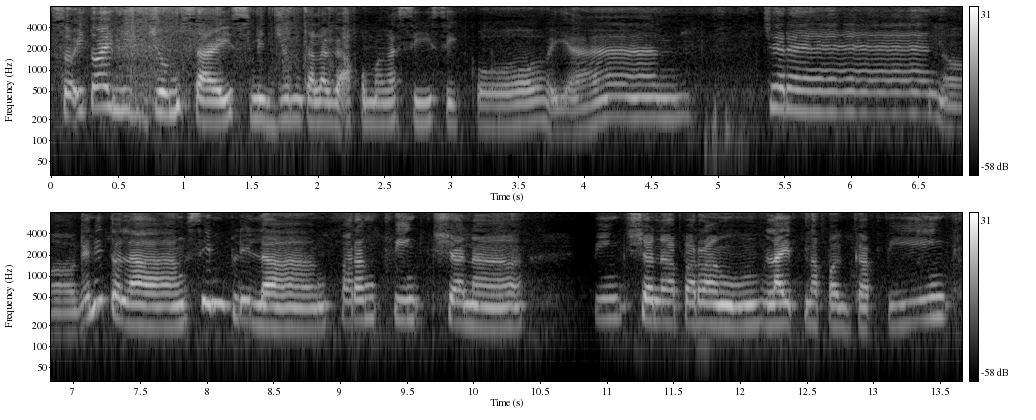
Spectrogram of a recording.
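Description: A dark, mellow tone at a very slow pace, with lively intonation. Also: woman, medium pitch for a woman. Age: 40s. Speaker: vlogger and sari-sari store owner. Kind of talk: casual vlog, unboxing. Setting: at home store, standing. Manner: animated, laughing often.

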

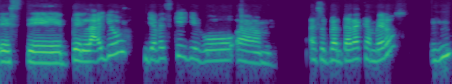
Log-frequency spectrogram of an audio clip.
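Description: Fairly high in pitch, a woman speaks at a very slow pace with ordinary pitch variation. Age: 30s. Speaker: podcast co-host. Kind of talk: casual chat. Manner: hesitant, many fillers.

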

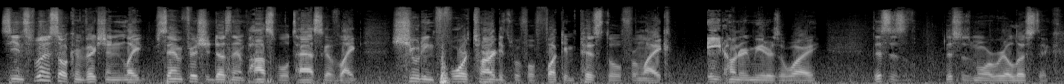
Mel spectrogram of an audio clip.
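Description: With noticeable background noise, a man talks at a moderate pace. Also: fairly low pitch for a man, ordinary pitch variation. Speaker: video game commentator. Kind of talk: casual let's-play commentary over gameplay. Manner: excitable, profane, blurting reactions like oh shit mid-sentence; rambling, filler-heavy, loses train of thought.

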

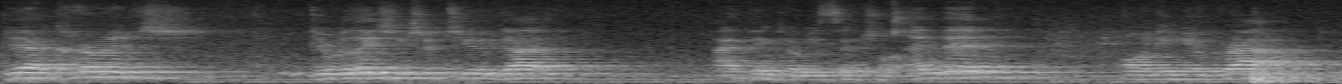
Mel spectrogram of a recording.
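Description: A man with a fairly high voice speaks at a moderate pace. Strong room echo and light background noise fill the recording. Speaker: poet. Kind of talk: live commentary to an audience. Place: hall. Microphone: camera far.

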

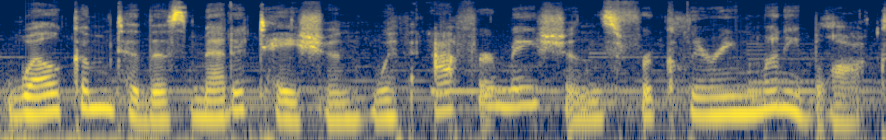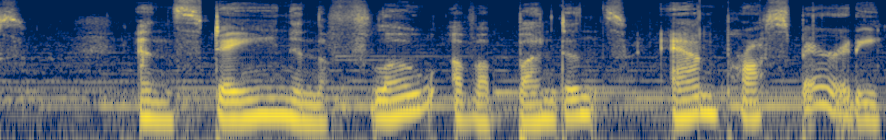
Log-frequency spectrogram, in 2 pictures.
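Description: Music plays in the background. The speech moves at a fairly slow pace with hardly any pauses. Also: woman. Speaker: hypnotherapist. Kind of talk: sleep hypnosis meditation. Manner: slow, soft-spoken.

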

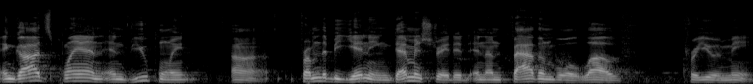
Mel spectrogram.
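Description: This man's voice sits at a medium pitch with lively intonation. He speaks at a fairly slow pace. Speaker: communion leader; speaker. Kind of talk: fervent prayer. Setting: church. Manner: earnest, impassioned, pleading. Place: church. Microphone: podium.

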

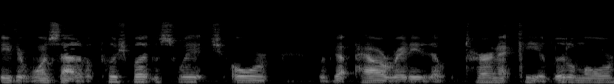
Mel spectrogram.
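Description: An unremarkable speaking voice from a man, fairly low in pitch and fairly slow, with light background noise. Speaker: tractor. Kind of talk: tutorial.

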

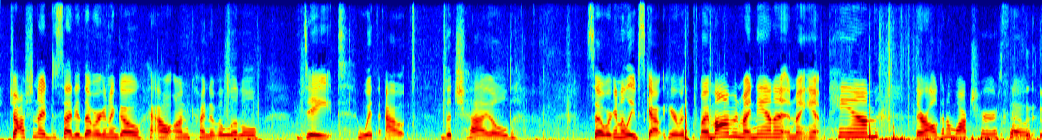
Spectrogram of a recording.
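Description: A woman with a high pitch, fairly even intonation and moderate pace amid noticeable background noise. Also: dry sound with no echo. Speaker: vlogger. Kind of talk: casual vlog chat. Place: street. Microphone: phone near.

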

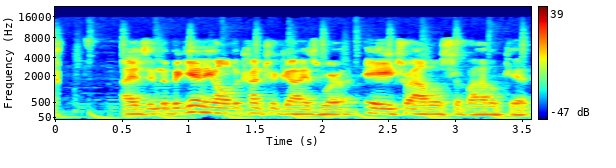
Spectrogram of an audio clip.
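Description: Over faint background music, a man with an American accent talks at a very fast pace with fairly even intonation. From United States (California, Washington DC). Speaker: travel writer. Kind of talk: interview answer. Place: home room. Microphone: video call.

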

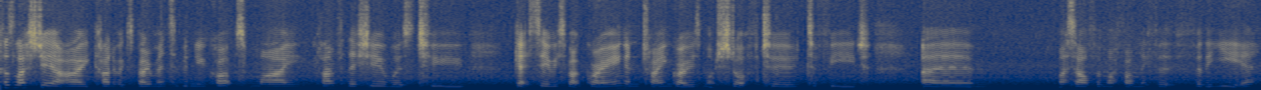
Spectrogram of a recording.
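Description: Light background noise sits behind a woman whose bright, sharp tone holds a monotone, flat intonation. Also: moderate pace. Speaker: allotment vlogger. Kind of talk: casual vlog chat. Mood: reflective, a bit frustrated. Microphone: phone near.

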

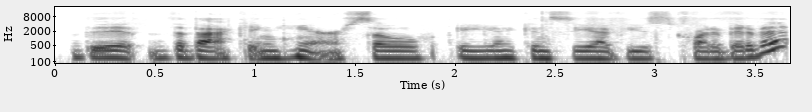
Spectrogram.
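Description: The woman talks at a moderate pace, with a dry sound and no echo. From Canada. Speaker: craft YouTuber. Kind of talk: craft tutorial. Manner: casual with many fillers. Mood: warm, cheerful.

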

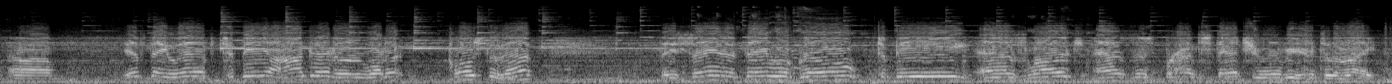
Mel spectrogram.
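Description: A man at a very slow pace amid loud background noise. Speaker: zoo train guide. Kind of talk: tour guide commentary. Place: train.

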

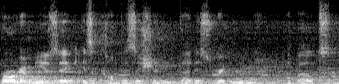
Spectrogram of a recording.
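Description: A man at a moderate pace with ordinary pitch variation, audible room echo and clear music in the background. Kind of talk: explanatory answer to viewer questions. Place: hall. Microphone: phone near.

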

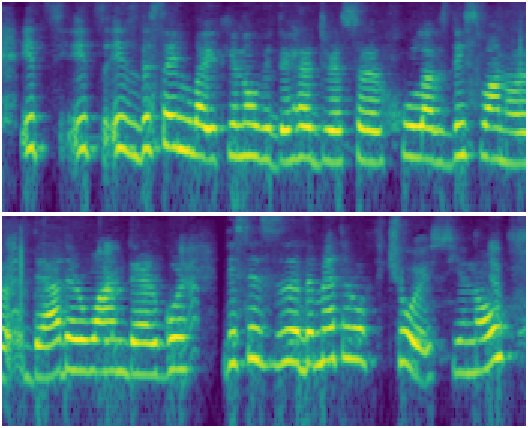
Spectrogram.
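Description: A woman with a Ukrainian accent speaks at high pitch with very even loudness and hardly any pauses. Light background noise sits behind her. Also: ordinary pitch variation, moderate pace. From Ukraine. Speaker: professional violinist and teacher; interviewer, guest. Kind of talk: casual livestream interview. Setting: video call livestream. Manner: animated, laughs often. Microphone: video call.

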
